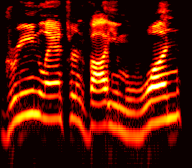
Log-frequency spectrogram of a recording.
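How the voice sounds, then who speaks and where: Guy in his 50s gushing about comics on a stream, kinda high voice, rambles n repeats stuff. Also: animated, takes it slowly, a little mellow, no echo, highs cut off. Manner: enthusiastic, rambling, repeats himself. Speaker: comic book livestream host. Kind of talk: casual livestream chat reading viewer comments.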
